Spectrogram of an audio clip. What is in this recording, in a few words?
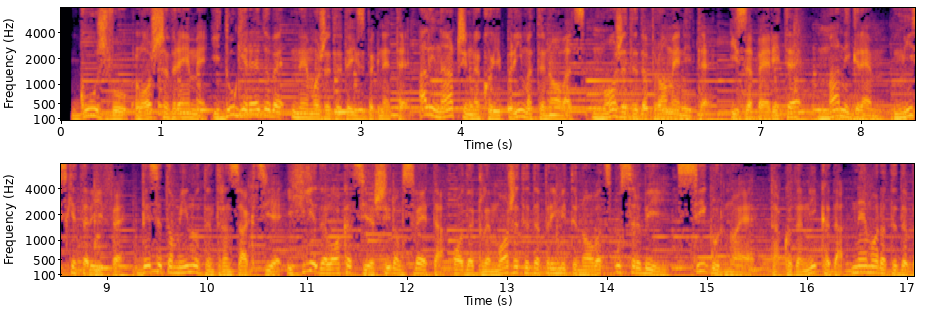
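serbian male commercial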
